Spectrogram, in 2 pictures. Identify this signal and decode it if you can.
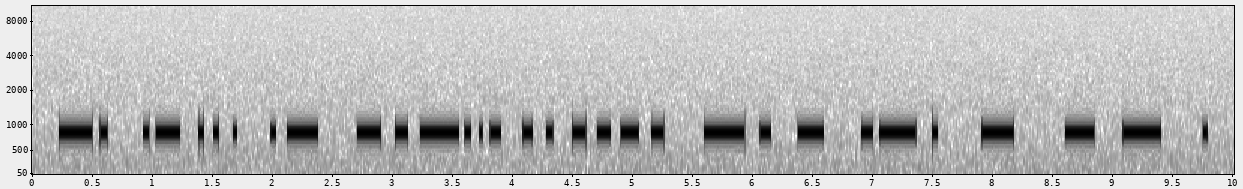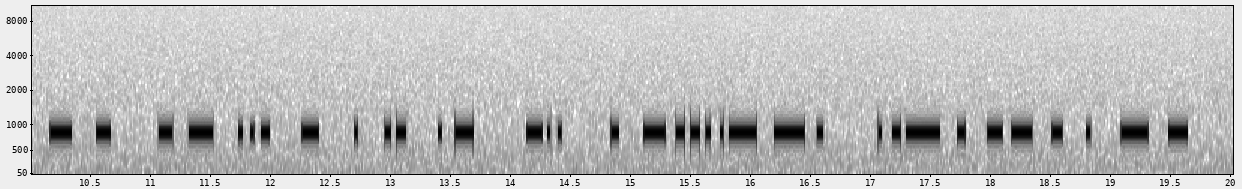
Beeps of irregular length. There is no code.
